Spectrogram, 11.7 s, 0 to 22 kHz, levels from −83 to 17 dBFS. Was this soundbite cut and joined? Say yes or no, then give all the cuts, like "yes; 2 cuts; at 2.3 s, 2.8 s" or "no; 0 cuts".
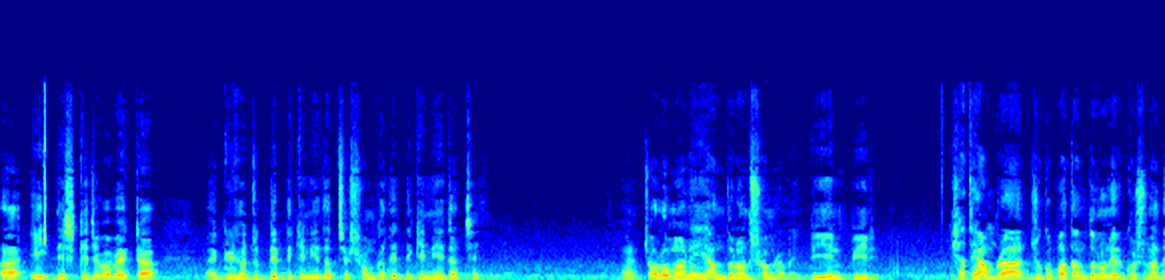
yes; 1 cut; at 6.4 s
